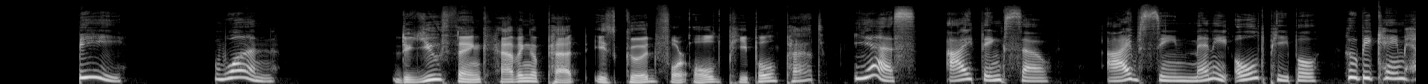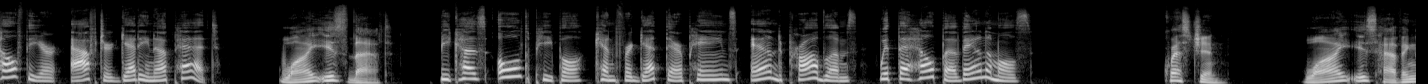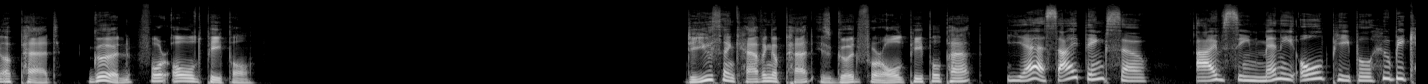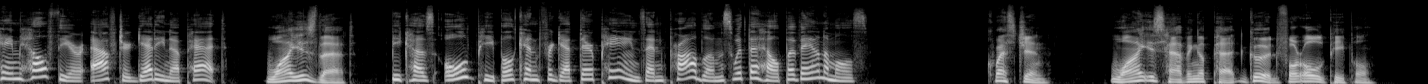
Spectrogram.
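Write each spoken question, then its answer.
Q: Why is having a pet good for old people?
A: Because old people can forget their pains and problems with the help of animals.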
